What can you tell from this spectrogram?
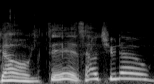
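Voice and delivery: put-on high, eager kid's voice; little boy voice. Host voicing the baker's son in a joke, high and eager. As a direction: pitch it up like a proud little boy. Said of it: "He goes".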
